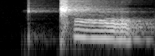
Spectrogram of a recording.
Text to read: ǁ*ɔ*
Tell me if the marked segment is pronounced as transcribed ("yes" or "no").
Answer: no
